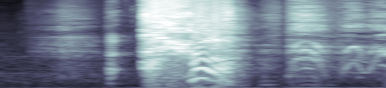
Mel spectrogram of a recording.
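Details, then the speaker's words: Single sneeze during a live stream: a short breath in, then one loud, forceful, explosive sneeze, followed by brief surprised voices. "did you just hit your head on the desk i wasn't expecting a sneeze like that"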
